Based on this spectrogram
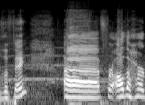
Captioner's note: cheers; applause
